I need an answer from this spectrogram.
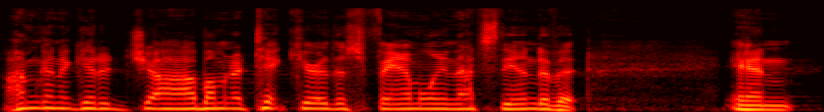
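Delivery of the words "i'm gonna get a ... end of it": raised higher, dad yelling his promise; a mild mock yell, defiant and insistent; imitating a sick father shouting he'll get a job; retold yelling. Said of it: "he was yelling".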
